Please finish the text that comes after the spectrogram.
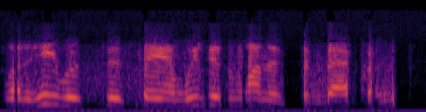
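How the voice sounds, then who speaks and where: A woman calls in over a glitching phone connection that breaks up mid-sentence. The line is thin and tinny, with a faint hiss underneath. Her phrases come out halting and chopped off. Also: a little high, steady tone. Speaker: caller.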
